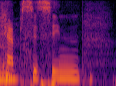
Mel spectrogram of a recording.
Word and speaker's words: capsaicin: Mm, capsicum? Yeah, capsaicin is how it's pronounced.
